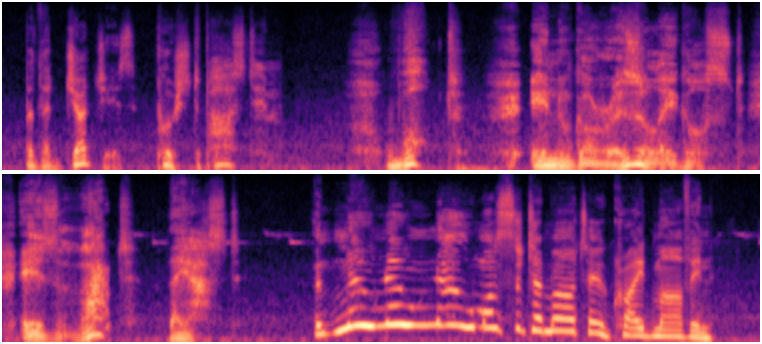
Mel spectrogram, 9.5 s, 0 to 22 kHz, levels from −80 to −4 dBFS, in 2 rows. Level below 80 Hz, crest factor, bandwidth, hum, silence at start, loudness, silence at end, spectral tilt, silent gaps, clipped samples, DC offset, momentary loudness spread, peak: -38 dBFS; 14 dB; over 20 kHz; none; 0.15 s; -15 LUFS; 0.1 s; -5 dB/octave; none; under 0.1%; under 0.1%; 17 LU; -2 dBFS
